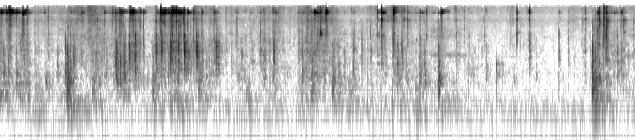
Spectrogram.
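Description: Brass buckle and metal hardware on a leather strap clinking and jingling as the strap is handled and buckled back up: a string of light metallic clicks, busiest in the first couple of seconds and sparser after.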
